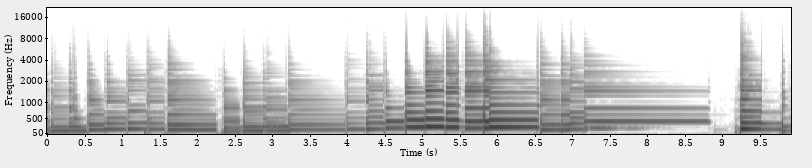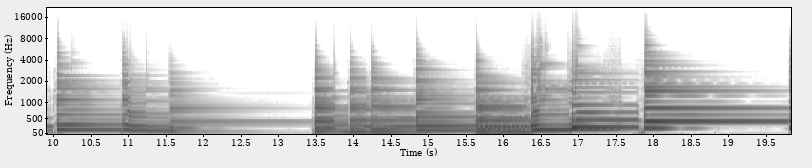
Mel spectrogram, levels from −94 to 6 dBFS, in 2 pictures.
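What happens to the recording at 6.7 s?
Nothing goes wrong at 6.7 s: the music plays through that moment intact, with no dropout, click or other fault.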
